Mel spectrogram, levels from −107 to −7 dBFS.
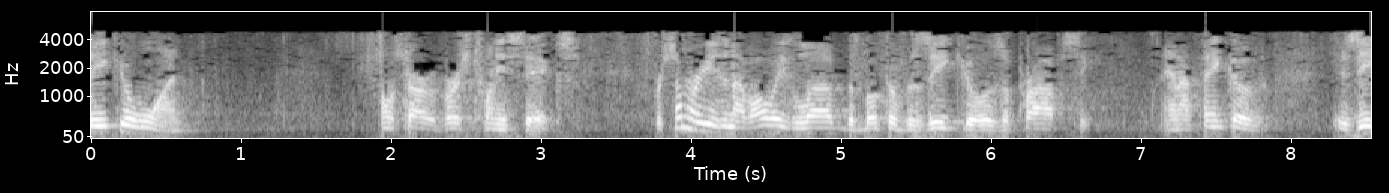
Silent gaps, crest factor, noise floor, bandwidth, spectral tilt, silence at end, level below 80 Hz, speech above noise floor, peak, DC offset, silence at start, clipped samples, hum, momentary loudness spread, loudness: none; 14 dB; -46 dBFS; 5 kHz; -8.5 dB/octave; 0 s; -46 dBFS; 32 dB; 0 dBFS; under 0.1%; 0 s; under 0.1%; none; 15 LU; -14 LUFS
